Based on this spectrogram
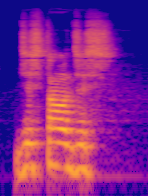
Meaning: third-person plural imperfect subjunctive of distendre
- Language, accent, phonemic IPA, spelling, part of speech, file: French, Canada, /dis.tɑ̃.dis/, distendissent, verb, LL-Q150 (fra)-distendissent.wav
